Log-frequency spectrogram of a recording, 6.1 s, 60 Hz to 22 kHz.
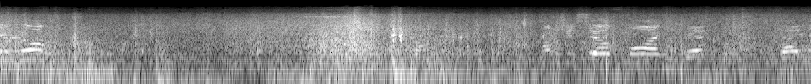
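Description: Water rushing and splashing past the hull of a Fareast 28R keelboat sailing fast downwind under spinnaker, with heavy wind buffeting on the microphone. The rush swells about two and a half seconds in.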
